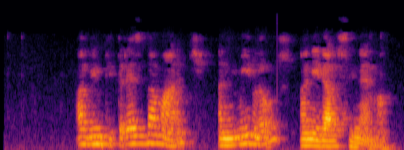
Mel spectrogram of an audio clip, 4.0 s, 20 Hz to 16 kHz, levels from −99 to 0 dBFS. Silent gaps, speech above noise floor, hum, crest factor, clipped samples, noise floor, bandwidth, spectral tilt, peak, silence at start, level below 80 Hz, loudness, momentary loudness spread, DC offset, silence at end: none; 41 dB; none; 20 dB; under 0.1%; -63 dBFS; 7 kHz; -8 dB/octave; -4 dBFS; 0.75 s; -48 dBFS; -22 LUFS; 10 LU; under 0.1%; 0.1 s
